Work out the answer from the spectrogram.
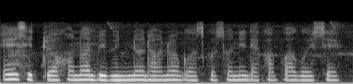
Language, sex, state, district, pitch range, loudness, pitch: Assamese, female, Assam, Sonitpur, 200-210 Hz, -15 LUFS, 205 Hz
